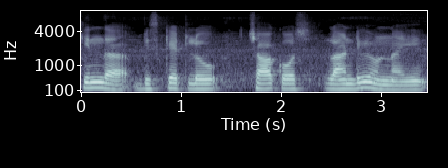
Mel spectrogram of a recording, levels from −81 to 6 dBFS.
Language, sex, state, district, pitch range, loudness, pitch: Telugu, male, Telangana, Hyderabad, 135-150 Hz, -16 LUFS, 140 Hz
